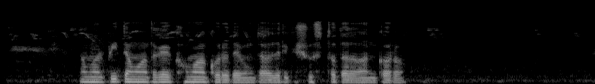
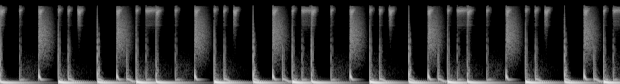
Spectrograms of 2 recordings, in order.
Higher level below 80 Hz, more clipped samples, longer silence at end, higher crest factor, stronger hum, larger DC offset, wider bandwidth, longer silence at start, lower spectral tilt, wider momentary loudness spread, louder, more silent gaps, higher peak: second, -60 dBFS vs -20 dBFS; neither; first, 1.65 s vs 0 s; about the same, 18 dB vs 14 dB; neither; neither; second, 8 kHz vs 17 kHz; about the same, 0.1 s vs 0 s; about the same, -6 dB/octave vs -5 dB/octave; first, 20 LU vs 4 LU; second, -32 LUFS vs -16 LUFS; neither; second, -16 dBFS vs 0 dBFS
